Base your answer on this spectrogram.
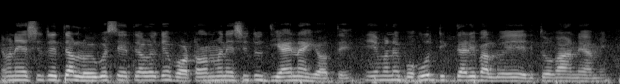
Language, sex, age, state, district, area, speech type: Assamese, male, 18-30, Assam, Nalbari, rural, spontaneous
